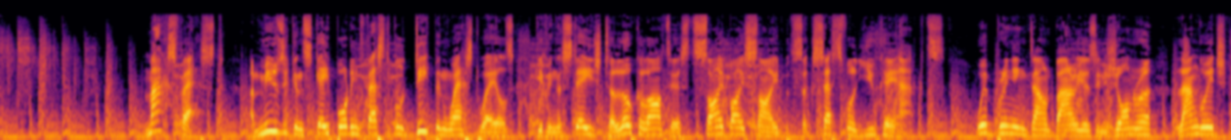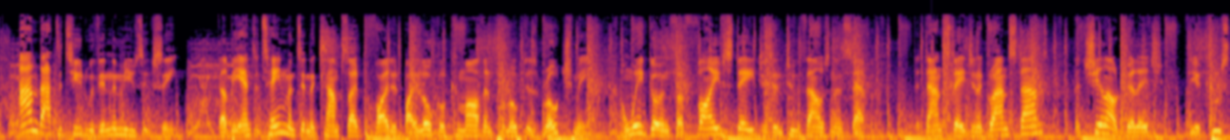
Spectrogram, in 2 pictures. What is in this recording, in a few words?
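Welsh English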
